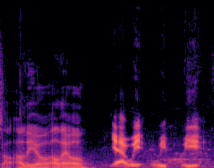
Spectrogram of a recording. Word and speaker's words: Aleo: any better but the the canonical pronunciation is Alo rhymes with paleo so at least that's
